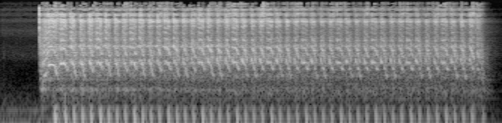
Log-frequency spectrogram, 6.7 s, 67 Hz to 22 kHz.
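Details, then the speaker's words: Barn-find nitrous Hayabusa, cranked on starter with fuel pump and ignition unhooked to prime oil: even cranking, about three compression pulses a second, no knocks or grinding; oil pressure reaches 25 psi, healthy. "Oh yeah, 25 PSI just off the starter box there. That's what we want to see before we actually try to start this thing."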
